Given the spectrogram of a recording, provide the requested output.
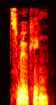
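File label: "smoking", British English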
